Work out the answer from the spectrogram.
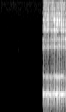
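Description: A person burps after swallowing air: one loud, rough burp breaks a short silence and holds steady for under half a second.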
